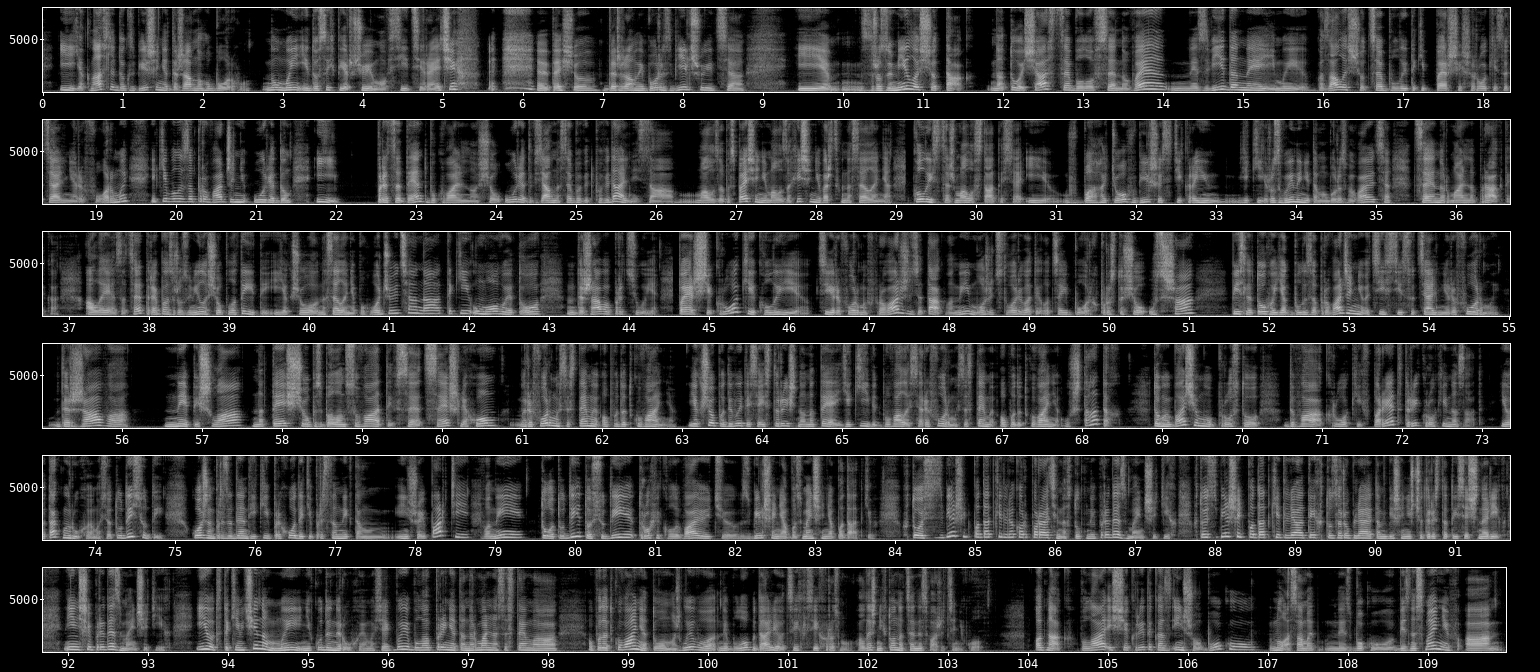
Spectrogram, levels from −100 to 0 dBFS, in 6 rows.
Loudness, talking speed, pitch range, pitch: -32 LUFS, 140 wpm, 165-210 Hz, 180 Hz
